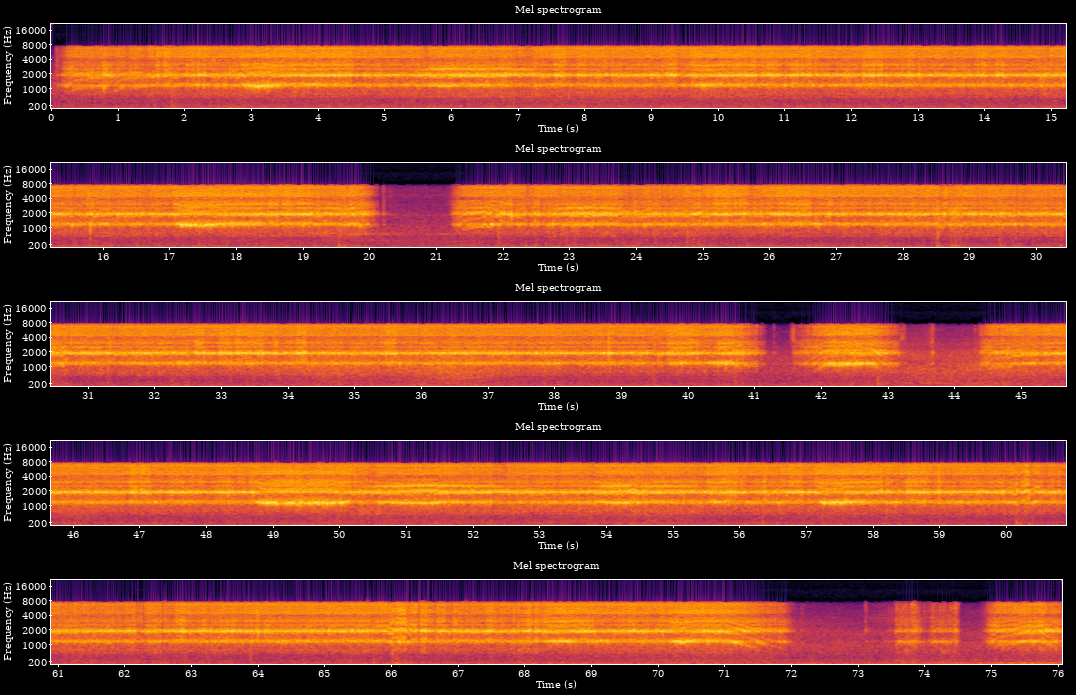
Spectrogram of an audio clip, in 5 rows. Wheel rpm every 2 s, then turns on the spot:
90, 160, 160, 160, 160, 170, 170, 160, 160, 150, 50, 160, 160, 160, 160, 160, 170, 160, 160, 170, 80, 60, 110, 160, 160, 160, 160, 160, 160, 170, 160, 160, 160, 160, 160, 140, 10, 70.
none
